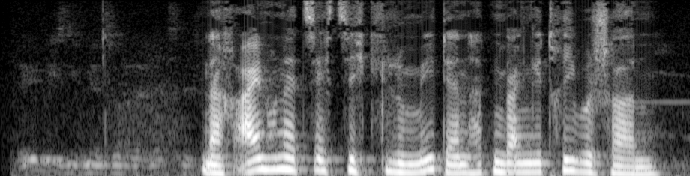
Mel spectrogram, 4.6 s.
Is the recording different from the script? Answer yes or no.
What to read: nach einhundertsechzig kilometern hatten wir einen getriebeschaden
no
